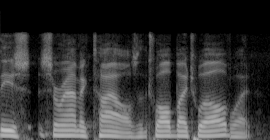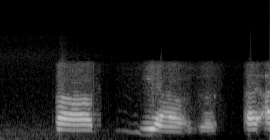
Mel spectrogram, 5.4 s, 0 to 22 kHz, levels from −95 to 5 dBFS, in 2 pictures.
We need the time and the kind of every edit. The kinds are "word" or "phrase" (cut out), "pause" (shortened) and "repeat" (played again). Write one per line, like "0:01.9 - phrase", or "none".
0:01.5 - word
0:02.3 - phrase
